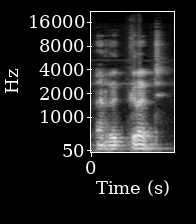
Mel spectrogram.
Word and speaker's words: regret: So here also regret, regretted, regret, regret. So stress comes in the last syllable.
